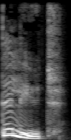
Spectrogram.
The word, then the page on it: deluge: British English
